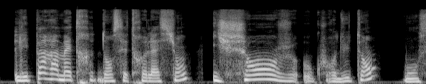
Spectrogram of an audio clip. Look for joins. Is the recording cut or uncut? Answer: cut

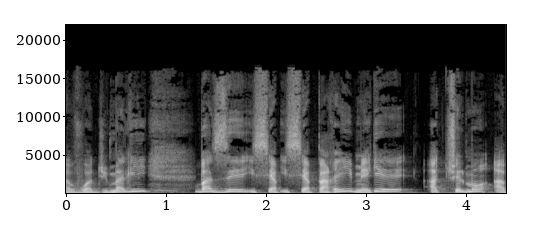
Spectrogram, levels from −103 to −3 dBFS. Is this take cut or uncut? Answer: cut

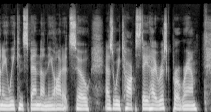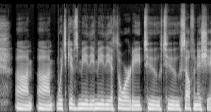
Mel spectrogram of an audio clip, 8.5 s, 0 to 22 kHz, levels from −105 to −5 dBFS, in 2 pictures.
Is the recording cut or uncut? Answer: cut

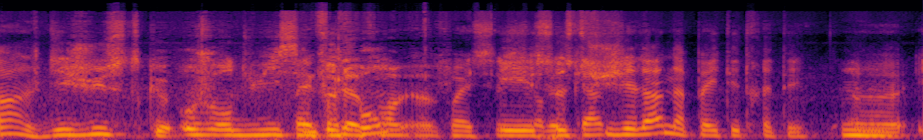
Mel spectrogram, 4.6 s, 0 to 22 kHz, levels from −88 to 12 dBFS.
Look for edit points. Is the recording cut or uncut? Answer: cut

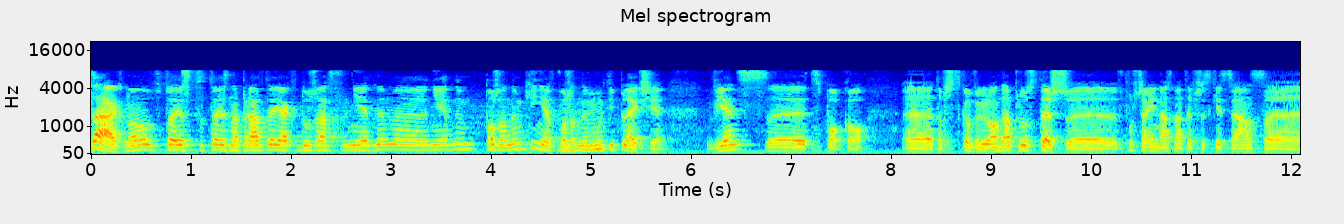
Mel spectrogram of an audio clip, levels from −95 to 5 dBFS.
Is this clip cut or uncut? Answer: cut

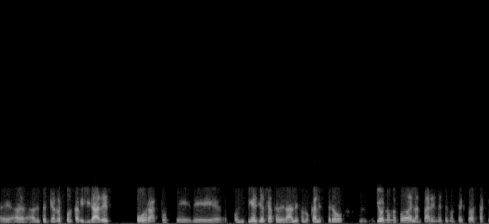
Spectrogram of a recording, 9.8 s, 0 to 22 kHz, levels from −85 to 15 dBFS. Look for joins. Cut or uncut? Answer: uncut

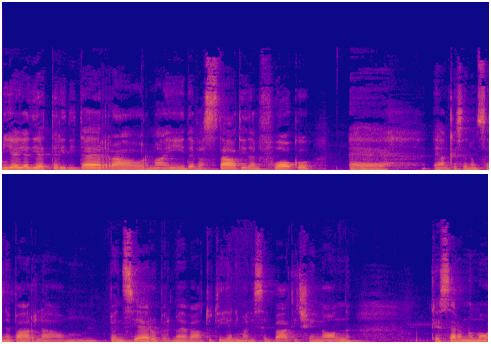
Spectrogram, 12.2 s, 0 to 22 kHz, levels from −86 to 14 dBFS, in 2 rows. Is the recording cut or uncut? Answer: cut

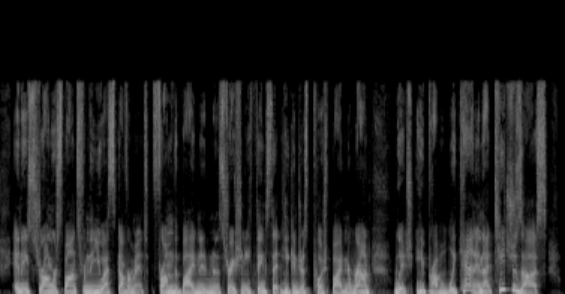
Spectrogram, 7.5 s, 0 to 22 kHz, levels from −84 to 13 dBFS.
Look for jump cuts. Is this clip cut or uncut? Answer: uncut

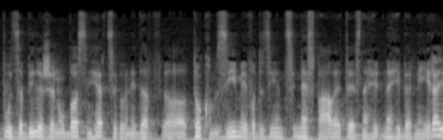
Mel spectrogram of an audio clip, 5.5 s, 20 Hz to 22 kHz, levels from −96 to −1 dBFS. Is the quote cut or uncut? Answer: uncut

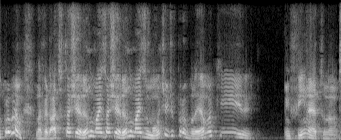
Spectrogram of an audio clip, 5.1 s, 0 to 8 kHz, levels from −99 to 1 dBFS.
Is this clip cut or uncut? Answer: cut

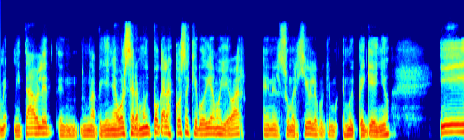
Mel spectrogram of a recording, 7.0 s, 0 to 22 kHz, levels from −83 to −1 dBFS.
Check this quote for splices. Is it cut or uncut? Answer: uncut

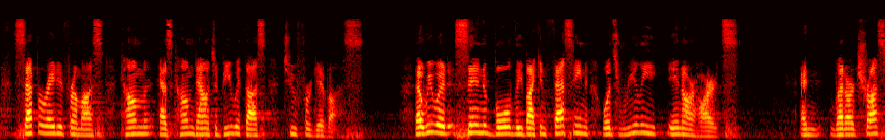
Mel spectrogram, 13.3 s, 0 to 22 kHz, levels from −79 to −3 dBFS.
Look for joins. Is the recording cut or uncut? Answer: uncut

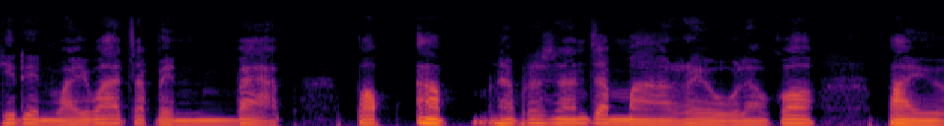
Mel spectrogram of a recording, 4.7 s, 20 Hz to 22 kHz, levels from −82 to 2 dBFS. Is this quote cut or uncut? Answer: uncut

